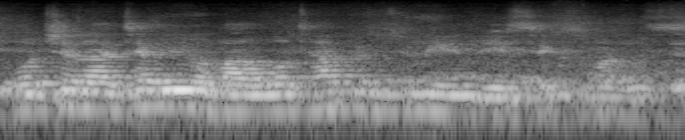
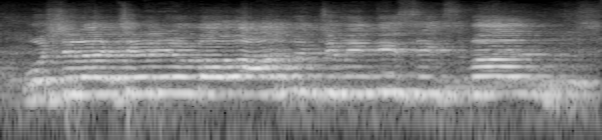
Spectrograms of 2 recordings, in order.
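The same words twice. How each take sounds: First: Said in the usual way. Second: High, loud, lamenting chant; wailing recitation. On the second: Shown as a demonstration. Preacher repeating Zainab's words as a loud wail. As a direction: cry the same line out in grief. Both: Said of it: "repeated phrase".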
